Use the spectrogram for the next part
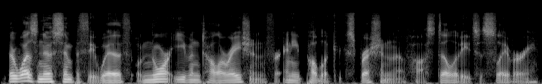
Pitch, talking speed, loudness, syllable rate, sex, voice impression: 105 Hz, 175 wpm, -20 LUFS, 6.2 syllables/s, male, masculine, adult-like, thin, slightly weak, clear, fluent, slightly intellectual, refreshing, slightly friendly, unique, kind, modest, light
